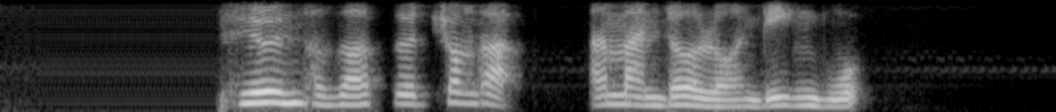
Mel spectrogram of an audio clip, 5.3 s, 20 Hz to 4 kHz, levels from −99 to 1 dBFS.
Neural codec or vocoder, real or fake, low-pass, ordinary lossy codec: codec, 16 kHz in and 24 kHz out, 0.6 kbps, FocalCodec, streaming, 4096 codes; fake; 3.6 kHz; Opus, 64 kbps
